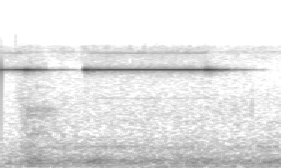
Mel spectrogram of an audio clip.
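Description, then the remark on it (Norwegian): Two piercing electronic beeps at a steady high pitch from a dishwasher, a short one then a longer sustained tone, similar to a smoke alarm, with faint low background noise. “Nei, jeg tror det var oppvaskmaskinen.”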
